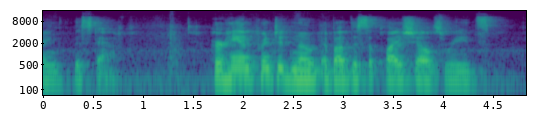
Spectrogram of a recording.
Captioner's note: none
